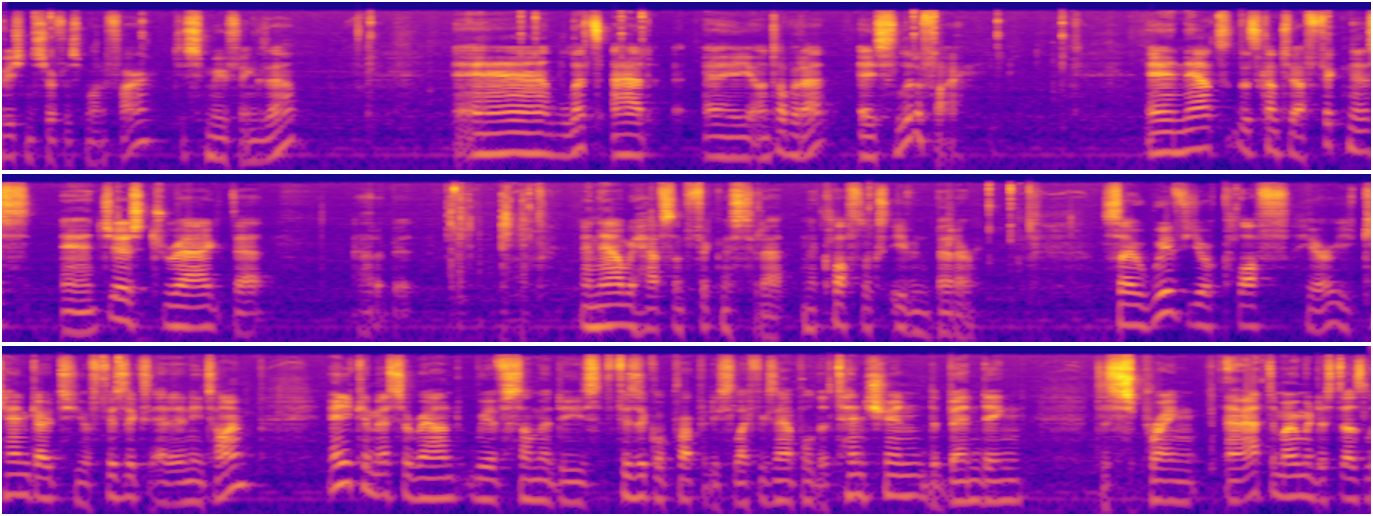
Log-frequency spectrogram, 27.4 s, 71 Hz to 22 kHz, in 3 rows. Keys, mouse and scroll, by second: 0.9 scroll up 2, 0.9-3.5 middle drag, 3.5-6.6 drag, 6.6-8.8 middle drag, 7.0-8.8 scroll up 2, 8.8-12.6 drag, 12.3 scroll down 1, 12.5 alt+a, 12.6-15.7 middle drag, 15.7 click, 16.9-18.9 middle drag, 18.9 click, 19.8-20.6 scroll down 2, 20.6-23.8 scroll down 1, 25.9-26.3 scroll down 2, 26.3-27.3 middle drag, 26.6-27.3 scroll up 2.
